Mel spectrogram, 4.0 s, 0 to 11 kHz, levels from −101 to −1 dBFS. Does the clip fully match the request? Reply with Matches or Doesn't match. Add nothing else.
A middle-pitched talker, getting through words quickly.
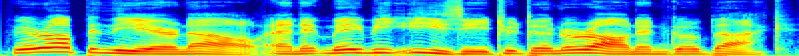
Matches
